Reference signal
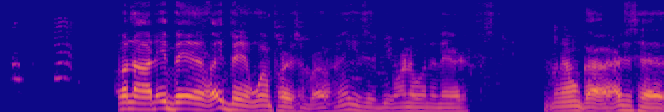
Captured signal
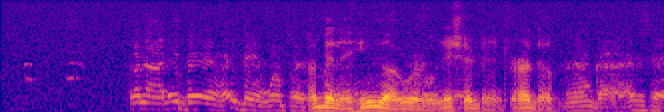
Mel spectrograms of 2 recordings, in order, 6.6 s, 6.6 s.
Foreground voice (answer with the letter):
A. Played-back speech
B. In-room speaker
B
